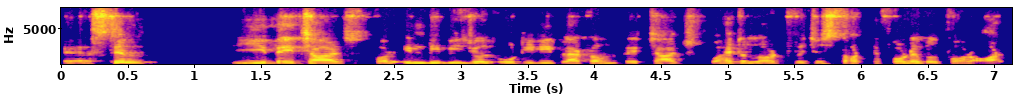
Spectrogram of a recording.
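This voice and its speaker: Heard through muffled, lo-fi video-call sound, a guest actor in his fifties with an Indian English accent answers interview questions at length. His lowish voice is mellow, a touch husky and expressive, moving at normal speed as he restarts phrases and lifts his voice to stress points.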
